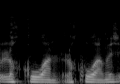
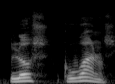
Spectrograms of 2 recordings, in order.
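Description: First: The s in 'los' sounds like a breathy h. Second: The s in 'los' is a clear hissing s. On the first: "vamos a decir los cubanos" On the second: "habría de ser dicho los cubanos"

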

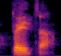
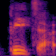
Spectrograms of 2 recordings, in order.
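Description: First: The first vowel sounds like 'eh'. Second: The first vowel sounds like 'ee'. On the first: The speaker calls it right. "pero es PETA" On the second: The speaker calls it wrong. "hay quien pronuncia PITA, no es PITA"

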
